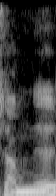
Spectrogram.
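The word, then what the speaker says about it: سين: করবেন যা এরকম আর সিনটা দেখুন জিহ্বার আগা সামনে নিচে দুই দাঁতের আগার সঙ্গে লাগিয়ে শীষ ধ্বনির সাথে অর্থাৎ শীষ বের করবেন একটা শীষ ধ্বনির সাথে উচ্চারণ করতে হবে পাতলা করে এই যে এরকম সি এরকম উচ্চারণ করবেন শিনটা জিবার মধ্যখান তার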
